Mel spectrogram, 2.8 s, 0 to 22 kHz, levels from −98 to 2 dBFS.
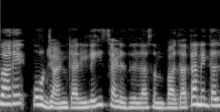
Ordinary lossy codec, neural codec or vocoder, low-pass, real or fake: none; codec, 16 kHz, 2 kbps, FreqCodec, larger model; none; fake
